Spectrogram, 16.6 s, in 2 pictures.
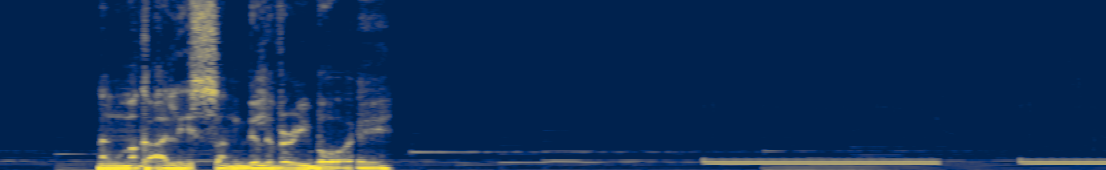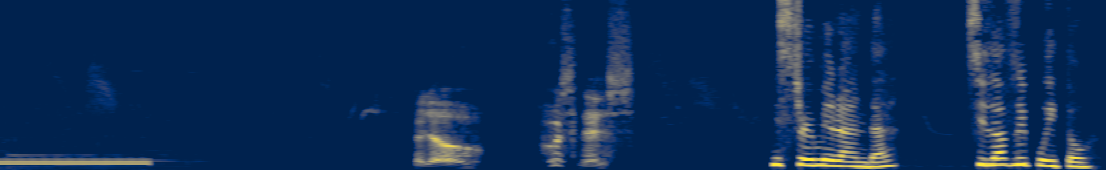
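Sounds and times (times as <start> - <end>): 
speech: 0.8 - 3.1, 12.8 - 13.2, 14.1 - 16.5
cellphone ringing tones: 5.3 - 9.5
cellphone dialing beeps: 7.7 - 9.5.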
